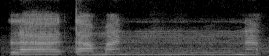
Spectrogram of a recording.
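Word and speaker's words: لا تأمنّا: Jadi pengucapan ismamnya itu tidak dilafalkan, cuman digerakkan bibir monyongnya aja, jadi la tamanna.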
